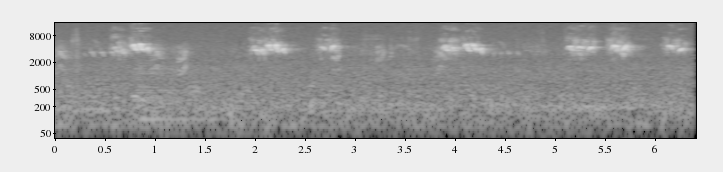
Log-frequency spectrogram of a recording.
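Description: Songbird chirping in short, high phrases, about five of them spaced a second or so apart, over a faint steady outdoor background.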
